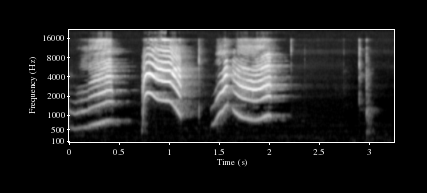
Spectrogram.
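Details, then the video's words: Talking pet parrot imitating human words such as mummy and papa: three drawn-out nasal, speech-like phrases with gliding, wavering pitch, then two faint clicks after a pause, recorded indoors with no other sounds. "Mummy papa Bolta Parrot || Pyaare mitthu ki roti do|| Talking Parrot"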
